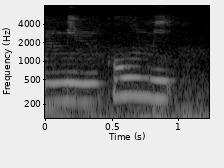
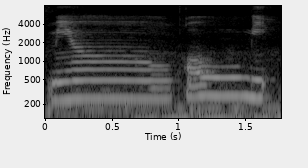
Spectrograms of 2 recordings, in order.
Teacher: bunyi n dari nun mati atau tanwinnya itu nggak kedengeran sama sekali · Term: ikhfa abad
